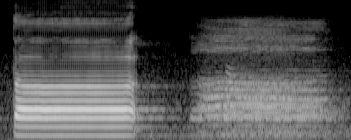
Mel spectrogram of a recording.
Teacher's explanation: یہ زبان کی نوک اور اوپر کے دانتوں کی جڑ سے ادا ہوتی ہے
